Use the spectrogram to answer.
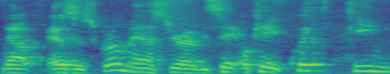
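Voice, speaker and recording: A man with an American accent speaks at a moderate pace in a high pitch, his intonation lively, over noticeable background noise. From US Midwest. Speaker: scrum master. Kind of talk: casual chat. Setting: video call.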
